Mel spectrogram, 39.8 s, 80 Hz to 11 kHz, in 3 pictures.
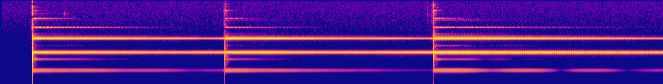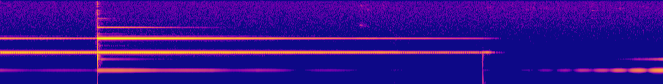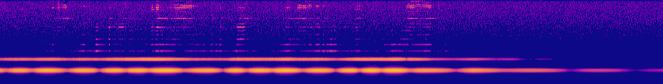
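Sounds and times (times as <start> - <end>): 
355 g singing bowl: 0.6 - 39.7.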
